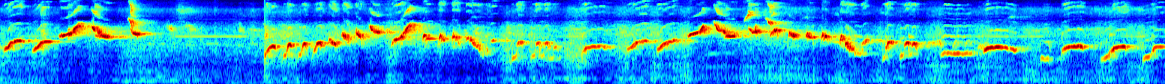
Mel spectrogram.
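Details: Lure song of a white-rumped shama, played to prompt a quiet bird to answer: fast chains of clear rising and falling whistles, one brief lull near the start, then continuous rippling phrases.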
